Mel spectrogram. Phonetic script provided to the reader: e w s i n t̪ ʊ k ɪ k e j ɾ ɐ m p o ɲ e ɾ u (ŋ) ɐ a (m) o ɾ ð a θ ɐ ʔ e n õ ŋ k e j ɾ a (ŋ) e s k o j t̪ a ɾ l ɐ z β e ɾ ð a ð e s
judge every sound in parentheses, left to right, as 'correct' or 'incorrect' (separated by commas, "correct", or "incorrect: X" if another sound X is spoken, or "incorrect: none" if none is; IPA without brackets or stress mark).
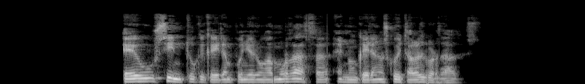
correct, correct, correct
